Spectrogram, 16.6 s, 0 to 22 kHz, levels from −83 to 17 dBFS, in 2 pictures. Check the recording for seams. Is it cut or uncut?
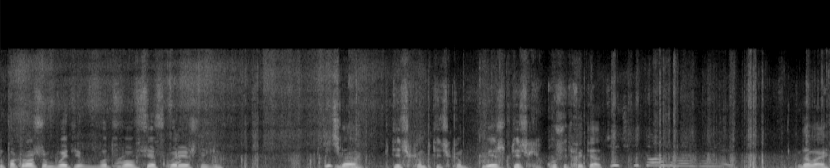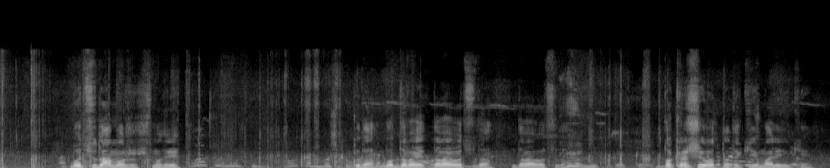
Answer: uncut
